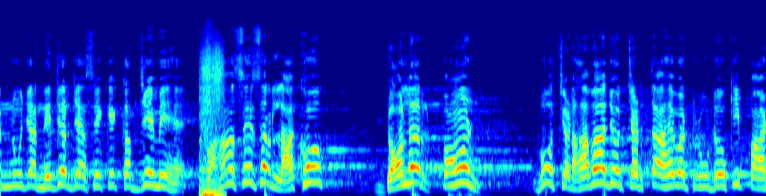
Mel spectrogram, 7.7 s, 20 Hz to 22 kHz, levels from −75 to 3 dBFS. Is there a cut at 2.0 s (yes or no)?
yes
